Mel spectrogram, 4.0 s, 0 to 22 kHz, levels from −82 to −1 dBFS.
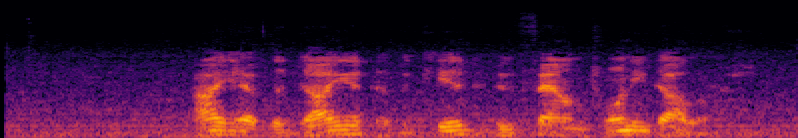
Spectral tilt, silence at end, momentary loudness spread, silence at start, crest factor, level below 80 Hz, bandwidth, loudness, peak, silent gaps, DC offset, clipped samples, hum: -7.5 dB/octave; 0 s; 20 LU; 0.05 s; 20 dB; -42 dBFS; 10.5 kHz; -21 LUFS; -4 dBFS; none; under 0.1%; under 0.1%; none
